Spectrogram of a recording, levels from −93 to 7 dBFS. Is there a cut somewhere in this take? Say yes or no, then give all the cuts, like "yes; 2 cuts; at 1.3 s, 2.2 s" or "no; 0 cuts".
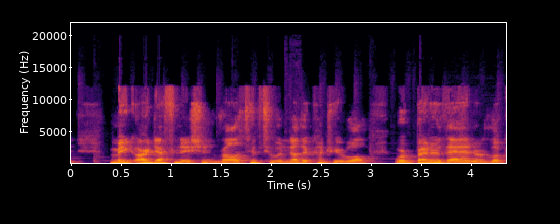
no; 0 cuts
